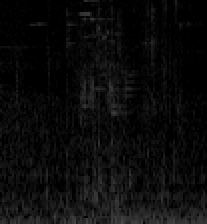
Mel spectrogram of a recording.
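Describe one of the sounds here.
A sword swooshes through the air.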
